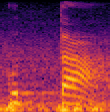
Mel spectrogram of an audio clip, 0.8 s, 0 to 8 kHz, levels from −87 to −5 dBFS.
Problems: constant background noise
